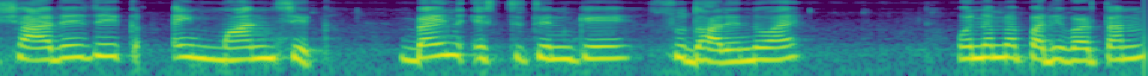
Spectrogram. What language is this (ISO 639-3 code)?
snd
